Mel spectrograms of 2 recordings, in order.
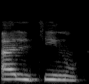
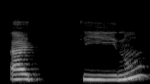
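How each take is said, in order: First: The word starts with an audible l before t. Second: The word starts with a doubled t, no l. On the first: The speaker calls it wrong. "то есть не говорю альтину" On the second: The speaker calls it right. "Смотрите, как читаю"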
